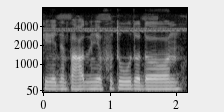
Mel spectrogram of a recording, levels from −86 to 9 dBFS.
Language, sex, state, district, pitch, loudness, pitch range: Chakma, male, Tripura, Dhalai, 120 Hz, -16 LUFS, 120-125 Hz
